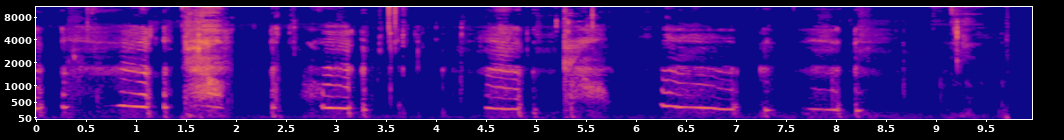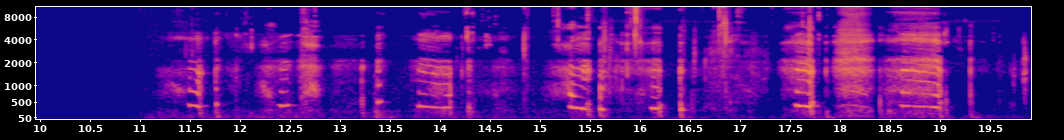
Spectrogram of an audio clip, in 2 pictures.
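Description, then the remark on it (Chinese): Eager kissing: rapid wet smacks with breathy moans and soft whimpers, going on almost nonstop apart from one brief pause in the middle. “亲的这么着急”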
